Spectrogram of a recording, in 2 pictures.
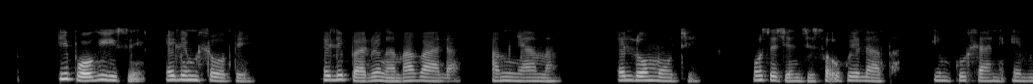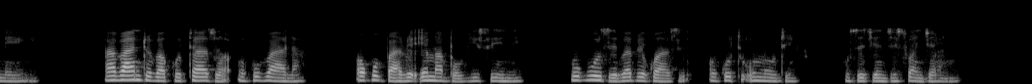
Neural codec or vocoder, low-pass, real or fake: vocoder, 22.05 kHz, 80 mel bands, HiFi-GAN; 5.4 kHz; fake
